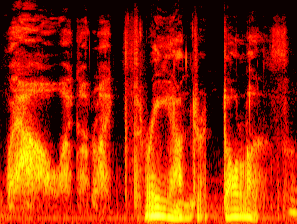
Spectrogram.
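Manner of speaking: hushed, awed whisper; amazed whisper. Retold or imitated. Whispering her amazement at her own savings. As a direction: breathe it out in disbelief.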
